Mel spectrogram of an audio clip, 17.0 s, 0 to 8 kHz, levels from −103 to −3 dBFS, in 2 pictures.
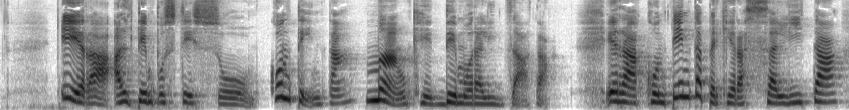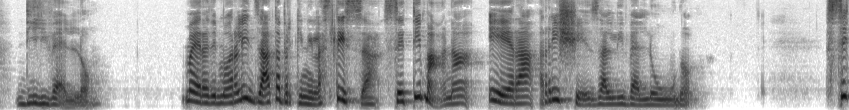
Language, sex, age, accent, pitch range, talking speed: Italian, female, 30-49, native, 175-245 Hz, 100 wpm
